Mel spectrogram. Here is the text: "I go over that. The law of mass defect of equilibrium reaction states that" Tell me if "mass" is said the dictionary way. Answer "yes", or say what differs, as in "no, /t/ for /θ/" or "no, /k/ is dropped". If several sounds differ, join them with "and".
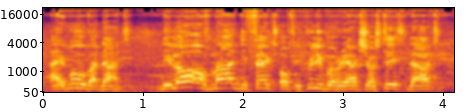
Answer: no, /s/ is dropped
